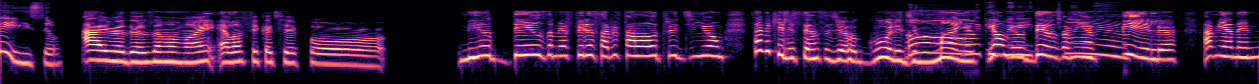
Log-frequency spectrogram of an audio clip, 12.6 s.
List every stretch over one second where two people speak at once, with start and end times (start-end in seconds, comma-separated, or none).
9.1-11.3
